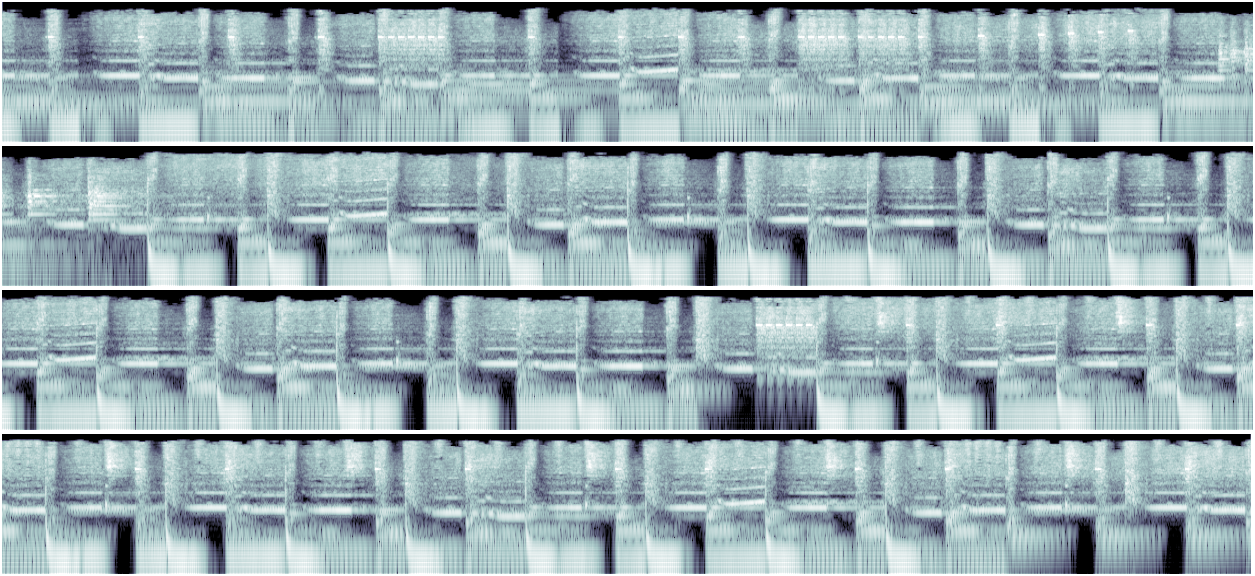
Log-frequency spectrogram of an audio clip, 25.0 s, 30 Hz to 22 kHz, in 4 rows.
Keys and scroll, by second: 0.0-0.4 typing, 0.7 Return, 5.3-6.0 typing, 10.3-11.8 typing, 12.1 Return.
